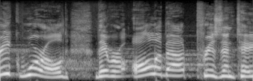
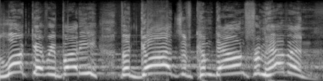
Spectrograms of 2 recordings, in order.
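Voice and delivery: higher-pitched retold amazement; crowd's proclamation; 6 semitones higher than usual. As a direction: announce it to everyone, raised in pitch. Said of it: "And they said".

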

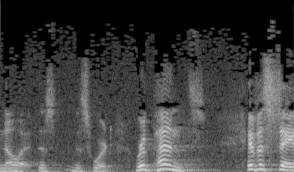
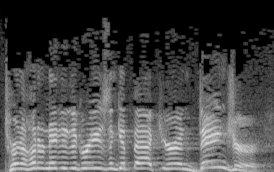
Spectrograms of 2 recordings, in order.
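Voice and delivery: urgent radio warning; 6 semitones higher than usual. Acted. Control tower radioing the captain to turn back, urgent. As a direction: warn the pilot over the radio, urgent. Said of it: "tower would radio to the captain".

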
